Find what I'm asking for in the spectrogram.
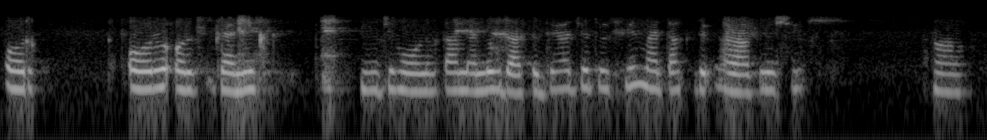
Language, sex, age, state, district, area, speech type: Punjabi, female, 18-30, Punjab, Fazilka, rural, conversation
